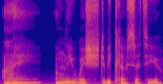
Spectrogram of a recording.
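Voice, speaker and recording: Man acting a husky, possessive lovestruck demon. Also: mid-range voice, a little mellow, full character voice. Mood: yearning, surrendered. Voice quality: husky, breathy, often dropping to a whisper. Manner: slow, deliberate, dramatic pauses. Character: possessive lovestruck male demon, jealous, intense, devoted. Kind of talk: intimate audio roleplay acting.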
